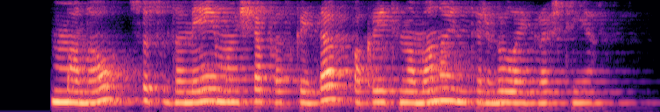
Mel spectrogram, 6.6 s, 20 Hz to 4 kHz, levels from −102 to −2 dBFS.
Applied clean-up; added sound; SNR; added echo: none; none; none; reverberation time 0.9 s.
